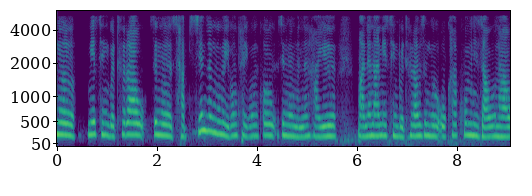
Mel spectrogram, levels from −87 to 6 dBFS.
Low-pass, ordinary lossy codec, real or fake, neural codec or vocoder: 5.4 kHz; MP3, 48 kbps; fake; codec, 16 kHz, 2 kbps, FreqCodec, smaller model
